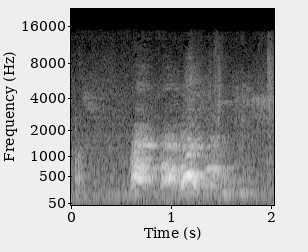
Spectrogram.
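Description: A dog barking: a short run of barks starting about half a second in.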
